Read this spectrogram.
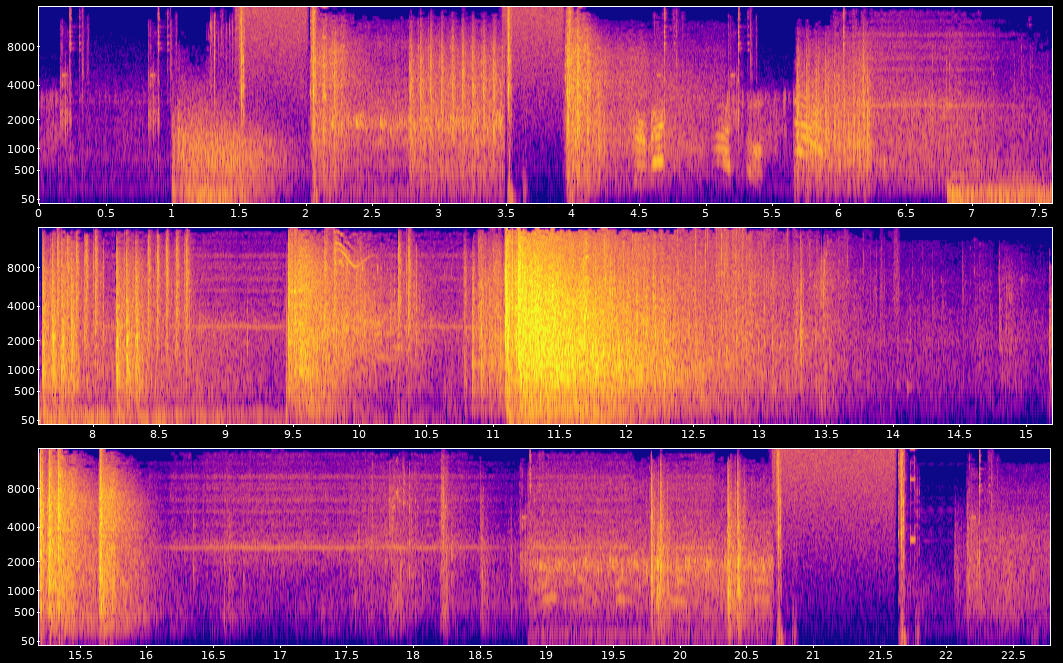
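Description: Crackling static hisses in short bursts.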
